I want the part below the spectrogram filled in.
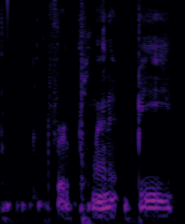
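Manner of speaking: slow, soft whisper. Real, not acted. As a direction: breathe the title quietly. Title said again, half whispered.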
